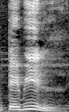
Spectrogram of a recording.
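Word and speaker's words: টেবিল: apple it's pronounced apeil a table in english became tabil in bengali because joined consonants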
